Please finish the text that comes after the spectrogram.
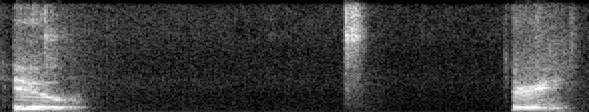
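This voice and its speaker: A hoarse man hosting a stock market livestream, casually walking through charts and answering chat, calling viewers bro and man. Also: medium pitch, level tone, extremely slow, dark tone, highs cut off. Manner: laid-back, calls viewers bro and man. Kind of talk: casual live chart commentary and chat replies.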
